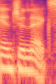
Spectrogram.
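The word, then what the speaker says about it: nginx: this more important the engine X if you don't know what engine X is it's spelled I for some strange reason is spelled n g i n x uh it's an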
